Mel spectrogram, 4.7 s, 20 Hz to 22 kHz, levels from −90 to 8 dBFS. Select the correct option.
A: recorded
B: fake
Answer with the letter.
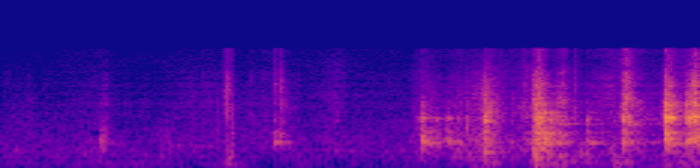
B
